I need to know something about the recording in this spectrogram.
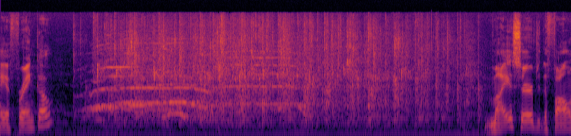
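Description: An audience claps and cheers.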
